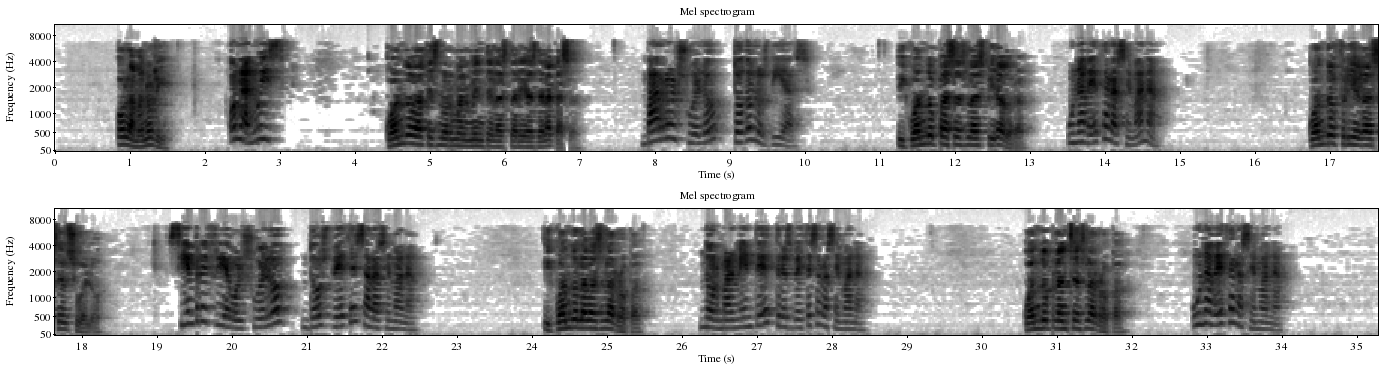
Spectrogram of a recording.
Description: Escucha la siguiente conversación y selecciona la frecuencia con que Manoli hace las tareas de la casa.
